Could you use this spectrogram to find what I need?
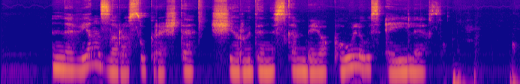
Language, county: Lithuanian, Panevėžys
